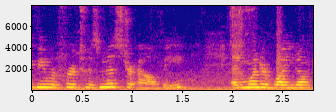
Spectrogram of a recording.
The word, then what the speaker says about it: Albee: referred to as Mr Alby and wondered why you don't choose Dr Alby is it a conscious choice and if so why well let's let's say the proper pronunciation is Ali not Al anything I don't care what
